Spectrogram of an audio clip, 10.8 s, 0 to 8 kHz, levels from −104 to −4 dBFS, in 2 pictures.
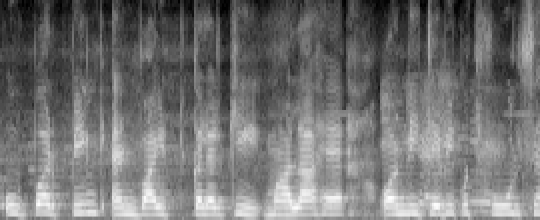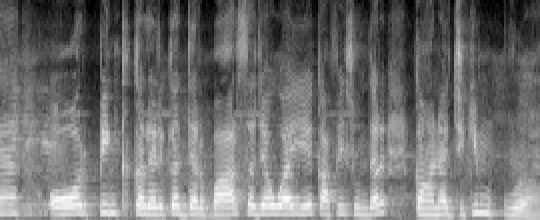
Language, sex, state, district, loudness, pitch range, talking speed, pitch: Hindi, female, Uttar Pradesh, Muzaffarnagar, -14 LUFS, 260-295 Hz, 165 wpm, 280 Hz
